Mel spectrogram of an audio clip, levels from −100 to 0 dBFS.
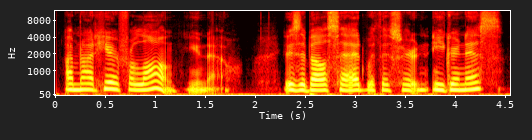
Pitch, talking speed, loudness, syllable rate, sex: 220 Hz, 170 wpm, -17 LUFS, 5.4 syllables/s, female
